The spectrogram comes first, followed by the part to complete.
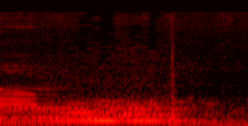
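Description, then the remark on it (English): A car engine revs with a steady, throaty drone, loud, then eases off and fades slightly as the vehicle passes by. No one speaks. “That what a piece of shit car that was.”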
